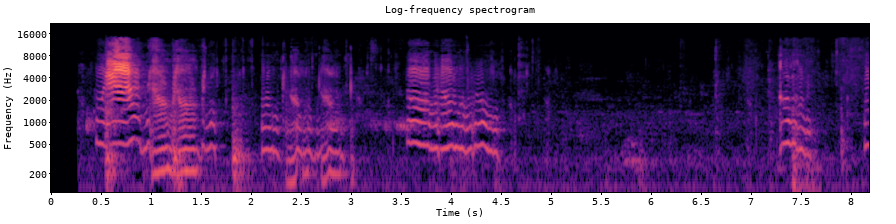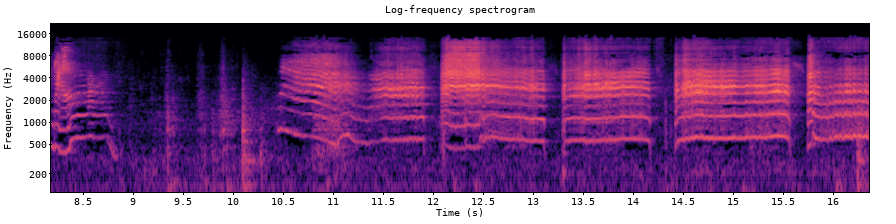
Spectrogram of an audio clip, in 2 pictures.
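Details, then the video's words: Nutria asking for food gives loud, wavering, nasal wails, first in short separate cries, then in a near-continuous, louder run of long moaning calls over the last six seconds. "Nutria Pide De Comer"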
